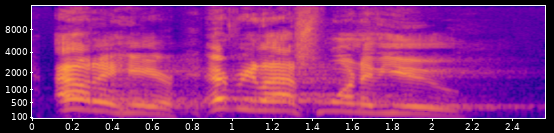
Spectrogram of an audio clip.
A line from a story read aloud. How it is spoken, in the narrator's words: raised his voice and he shouted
